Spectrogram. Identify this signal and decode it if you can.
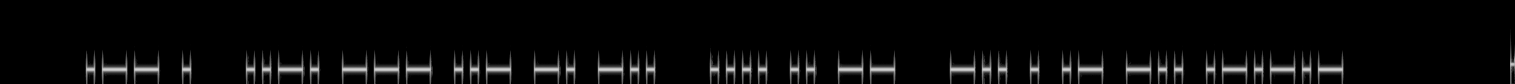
Morse code, heard as a keyed tone, about 15 wpm, 700 Hz. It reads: WE FOUND HIM DEAD.
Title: Sentences from Top 1500 Words 15wpm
